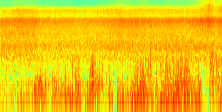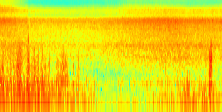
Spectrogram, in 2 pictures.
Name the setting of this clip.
street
